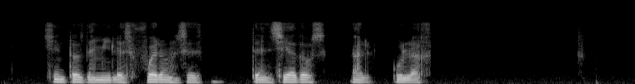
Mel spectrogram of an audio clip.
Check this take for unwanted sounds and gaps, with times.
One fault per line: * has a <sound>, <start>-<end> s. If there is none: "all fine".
all fine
